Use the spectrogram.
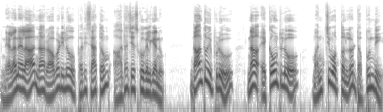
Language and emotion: Telugu, happy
